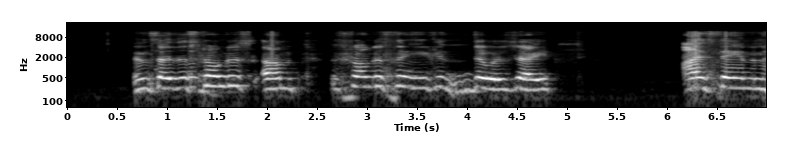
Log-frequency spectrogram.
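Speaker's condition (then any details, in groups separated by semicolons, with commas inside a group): Cerebral palsy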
